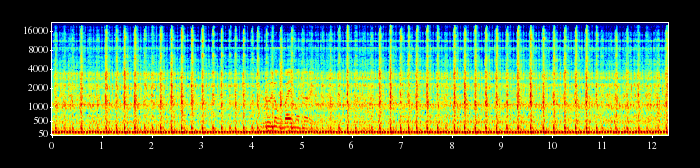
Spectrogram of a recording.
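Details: Yamaha RX-King two-stroke motorcycle engine: sharp, evenly spaced clatter over the idle, following engine speed; crankshaft worn with rod side play, connecting rod and piston also worn.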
